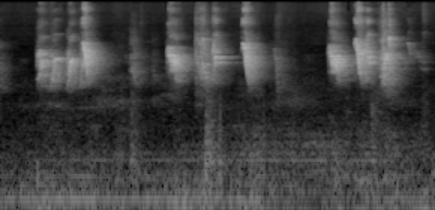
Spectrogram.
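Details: Parrots eating an orange, uttering loud, harsh, high-pitched squawks in pairs and triplets, grouped into about four bouts with brief clicks between them.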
